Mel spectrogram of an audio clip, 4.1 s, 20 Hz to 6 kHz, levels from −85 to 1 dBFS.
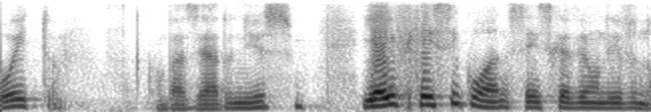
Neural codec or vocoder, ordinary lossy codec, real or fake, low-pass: codec, 24 kHz, 0.9 kbps, DualCodec; Opus, 32 kbps; fake; 5.4 kHz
